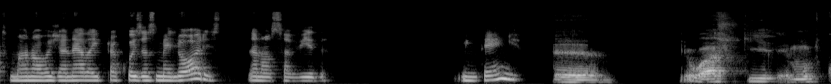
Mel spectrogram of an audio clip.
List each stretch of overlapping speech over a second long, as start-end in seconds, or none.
none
